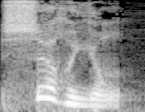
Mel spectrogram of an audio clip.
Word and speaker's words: serions: So then, final S not pronounced, and then this is this yon, yon. Remember, it goes in your nose, it's nasal, yon. Nous serions.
